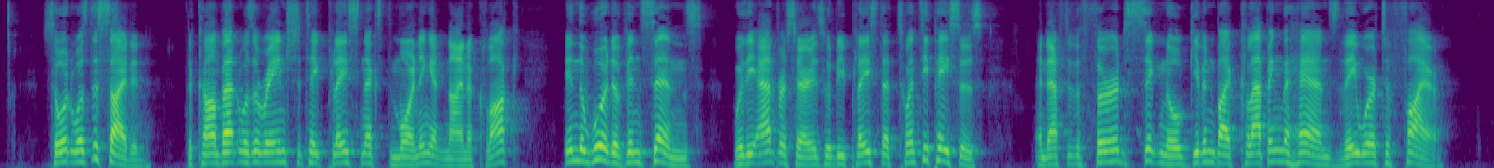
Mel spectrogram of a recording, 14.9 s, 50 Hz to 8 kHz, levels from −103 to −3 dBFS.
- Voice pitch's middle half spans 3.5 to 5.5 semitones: Yes, average, 3.9 semitones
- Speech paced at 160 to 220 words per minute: Yes, average, 175 wpm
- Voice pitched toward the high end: No, medium, 160 Hz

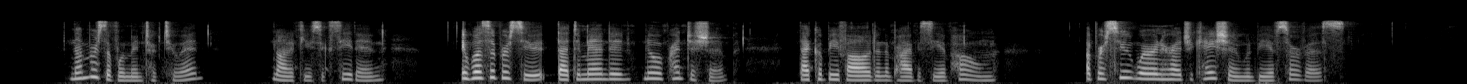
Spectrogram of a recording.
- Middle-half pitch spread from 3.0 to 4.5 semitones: No, wide, 5.4 semitones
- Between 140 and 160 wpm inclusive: Yes, average, 145 wpm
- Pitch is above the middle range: Yes, high, 225 Hz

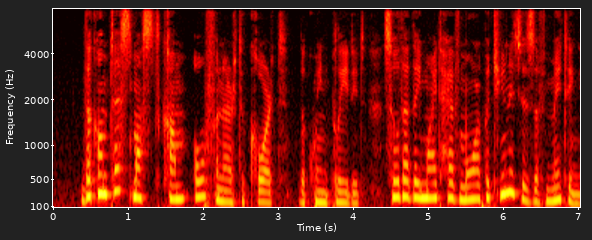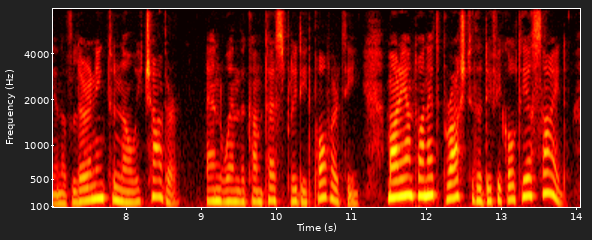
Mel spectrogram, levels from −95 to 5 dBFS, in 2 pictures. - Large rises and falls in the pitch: Yes, wide, 6.1 semitones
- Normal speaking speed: Yes, average, 160 wpm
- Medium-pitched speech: No, high, 195 Hz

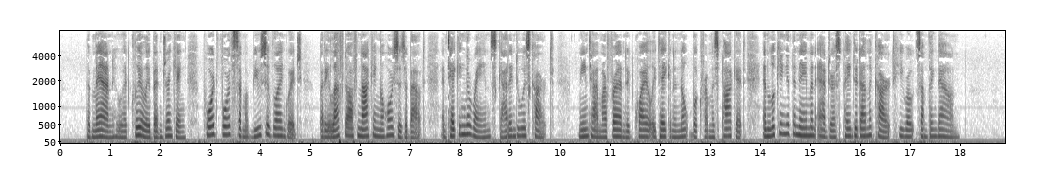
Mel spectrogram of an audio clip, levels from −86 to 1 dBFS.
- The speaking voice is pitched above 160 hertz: Yes, medium, 185 Hz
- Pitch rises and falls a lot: No, average, 3.4 semitones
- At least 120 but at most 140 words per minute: No, average, 175 wpm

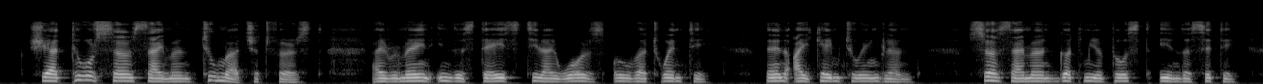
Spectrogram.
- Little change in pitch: Yes, narrow, 2.0 semitones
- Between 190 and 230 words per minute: No, average, 155 wpm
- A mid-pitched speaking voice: Yes, medium, 150 Hz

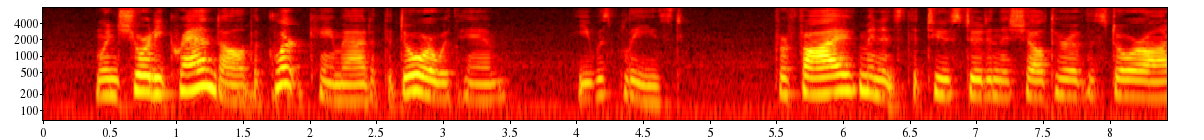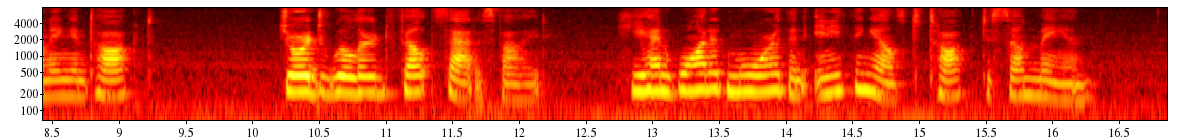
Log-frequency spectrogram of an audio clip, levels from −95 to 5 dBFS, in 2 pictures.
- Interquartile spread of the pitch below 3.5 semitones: No, average, 4.1 semitones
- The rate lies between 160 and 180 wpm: Yes, average, 165 wpm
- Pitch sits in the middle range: No, high, 195 Hz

